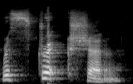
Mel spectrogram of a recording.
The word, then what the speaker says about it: restriction: in blue you'll notice the stress is on the second syllable strict strict restriction okay so restriction is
